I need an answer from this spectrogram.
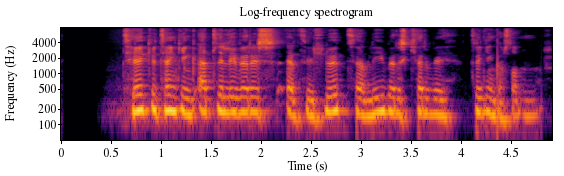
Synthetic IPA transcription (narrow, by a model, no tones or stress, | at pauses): t̪ʰɛːcʏt̪ʰejɲciŋkɛt̪lɪlivɛɾɪsɛɾ̥θvil̥ʏːt̪ʰɪavliːvɛɾɪscʰɛɾvɪt̪ʰɾɪciŋkast̪ɔpnɪnaɾ̥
